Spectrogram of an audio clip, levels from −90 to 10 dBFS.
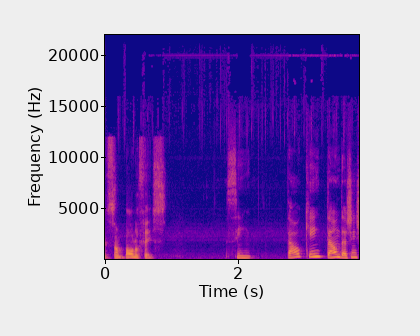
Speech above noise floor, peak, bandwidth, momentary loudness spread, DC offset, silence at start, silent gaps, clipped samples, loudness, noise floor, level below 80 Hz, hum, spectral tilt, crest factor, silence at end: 35 dB; -6 dBFS; over 20 kHz; 16 LU; under 0.1%; 0 s; none; under 0.1%; -23 LUFS; -58 dBFS; -66 dBFS; 60 Hz at -65 dBFS; -4.5 dB/octave; 18 dB; 0 s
